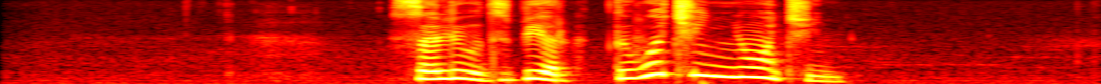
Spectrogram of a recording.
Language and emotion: Russian, positive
